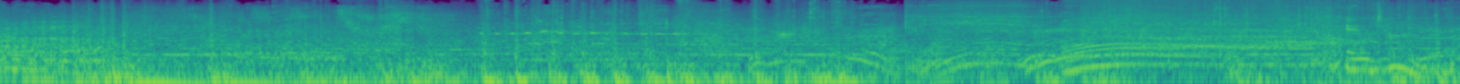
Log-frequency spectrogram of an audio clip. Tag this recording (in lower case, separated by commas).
music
